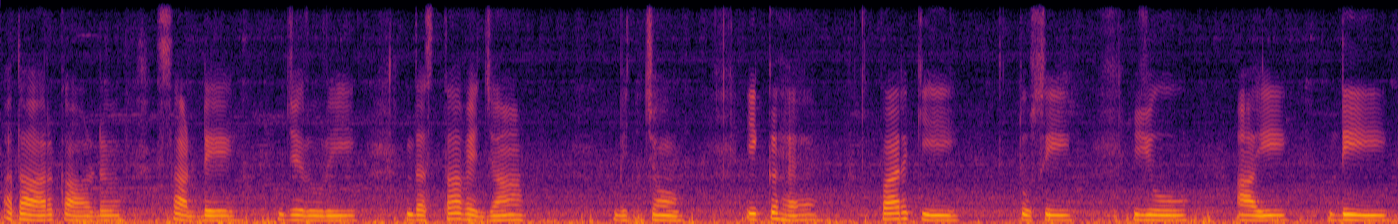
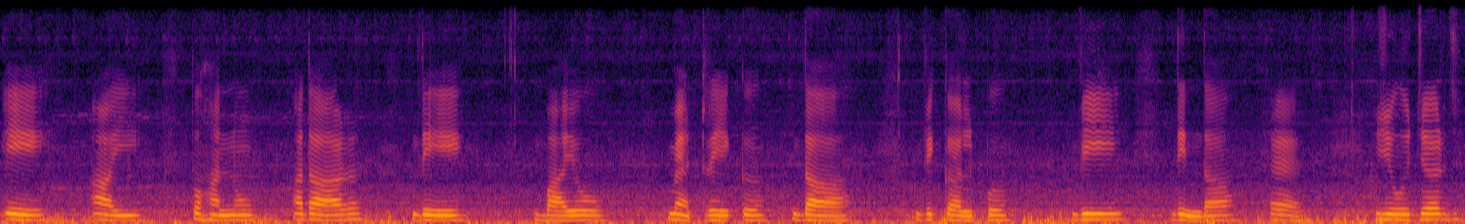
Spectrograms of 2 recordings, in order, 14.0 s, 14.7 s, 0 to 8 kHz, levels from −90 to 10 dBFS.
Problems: constant background noise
